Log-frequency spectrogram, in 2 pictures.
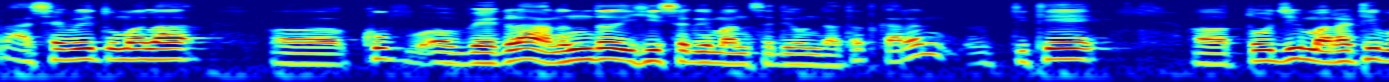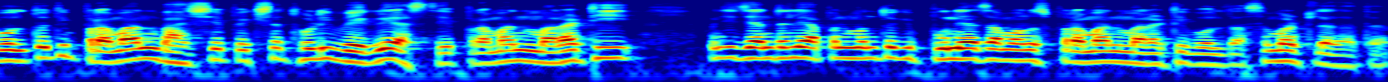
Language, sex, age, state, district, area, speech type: Marathi, male, 45-60, Maharashtra, Nashik, urban, spontaneous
